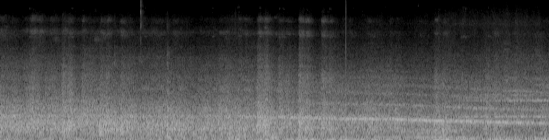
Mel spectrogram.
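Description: Train running: a steady rumble with a few faint clacks, and a whine that slowly falls in pitch over the last few seconds.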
